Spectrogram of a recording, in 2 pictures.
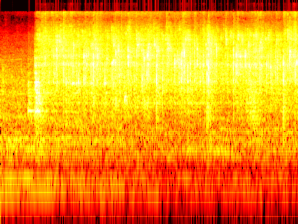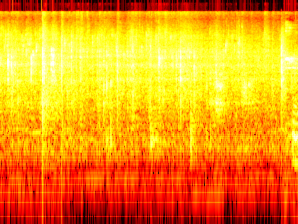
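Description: Hot oil sizzling and frying in a pan while making Maggi soup in a home kitchen, a steady loud crackling hiss that starts abruptly and continues with small pops.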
